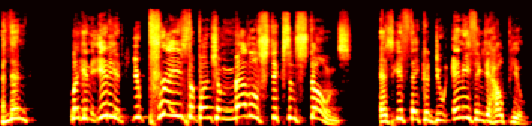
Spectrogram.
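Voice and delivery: high, fervent preaching rebuke; heated sermon rebuke; preaching at full force. Acted. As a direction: thunder at the king like a prophet. Preacher condemning Belshazzar.

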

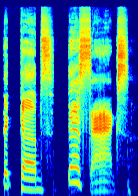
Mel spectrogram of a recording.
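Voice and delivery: put-on Midwest accent, punchy and drawn out. Shown as a demonstration. Radio host showing off Midwest accent, exaggerated. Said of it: "I can do the Midwest".

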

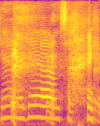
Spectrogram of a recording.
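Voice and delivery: high, loud imitation of crying; half-played happy crying; mock tearful. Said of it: "I just started crying".

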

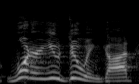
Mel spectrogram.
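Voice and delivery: loud, high, indignant demand; arrogant challenge. Acted. Questioner standing before God with an arrogant attitude, demanding. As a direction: imitate someone insolently calling God out. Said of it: "with an arrogant attitude and say".

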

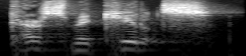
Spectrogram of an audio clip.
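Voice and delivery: slow mock-Scottish accent; put-on Scottish accent, taken slowly; attempted Scottish accent. Shown as a demonstration. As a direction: draw out a joke Scottish oath. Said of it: "can anyone here do a Scottish accent?".

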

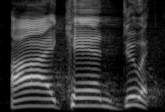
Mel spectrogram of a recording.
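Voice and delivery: mean every word of "I can do it". Shown as a demonstration. Pastor leads the congregation in a firm, slow affirmation. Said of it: "Say it with me with meaning".

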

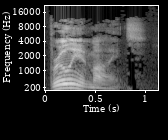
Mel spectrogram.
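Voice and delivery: normal talking voice

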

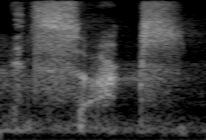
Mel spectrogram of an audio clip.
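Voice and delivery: breathy whisper of a glum reply; whispered honest answer. Retold or imitated. Greeting at church answered with a whisper. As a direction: whisper it like a confession.

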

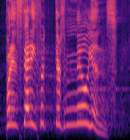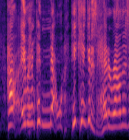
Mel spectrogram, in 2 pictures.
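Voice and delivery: preacher stunned by the size of the promise; amazed outburst. Real, not acted. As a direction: burst out in astonishment. Preacher marvelling at the millions.

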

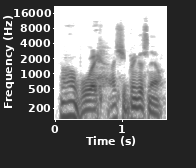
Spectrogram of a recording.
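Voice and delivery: low, very soft mumble to oneself; muttered aside. Acted. Jesus to himself about Mary's request, muttered aside. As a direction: grumble it under your breath.

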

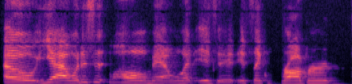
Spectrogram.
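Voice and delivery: normal talking voice

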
